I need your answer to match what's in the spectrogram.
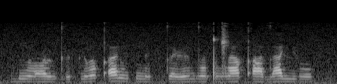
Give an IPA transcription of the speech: ʎ ũ˨˩ ʕ o˨˩ ɳ kʼ ʏ˨˩ ʈ ɳ õ˧˥˧ qʼ ə˧˥˧ ɾ ũ˨˩ k n ə̃˨˩ k t̪ ə˨˩ ɭ ə̃˧˥˧ d̪ ũ˨˩ tˤ ŋ͡ǁ a˧˥˧ qʼ a˨˩ d̪ a˧˥˧ lʲ o˨˩

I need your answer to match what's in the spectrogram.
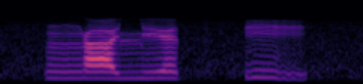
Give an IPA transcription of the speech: ŋ a lʲ ɛ t͡sʼ i

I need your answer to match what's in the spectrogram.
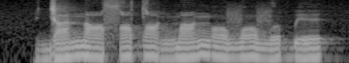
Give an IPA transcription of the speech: ɟ a˩˧ n ɑ˧˩ sˤ ʊ˨˥ dˤ ɑ˧˩ ŋ͡m ɑ˨˥ ŋ ɔ˧˩ v ɔ˧˩ v ʊ˩˧ ɓ ɪ˩˧

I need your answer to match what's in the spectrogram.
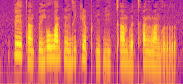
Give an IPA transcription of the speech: k͡p eː˦ t ã˨ k͡p ɪ˨ j o˦ w a˦ k͡p ĩ˨ d i˦ t͡ʃ ɛ˦ pʰ i˨ ɓ iː˨ kʼ ã˦ b ɛ˨ kʰ a˦ ŋ β ã˨ ɡ ʊ˨ r

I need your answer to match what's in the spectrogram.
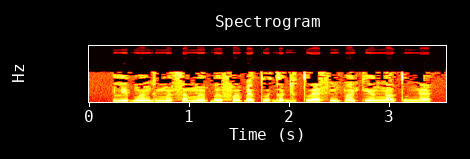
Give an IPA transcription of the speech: lʲ ɐ b ɐ̃ ɡ ʏ m ə̃ s ɐ m ə̃ ɓ ə f ɐ̃ ɓ æ tʷ æ ɡ ɐ ɡ i tʷ æ s ĩ p ã kʲ ɐ̃ ŋ a tʷ i ŋ æ

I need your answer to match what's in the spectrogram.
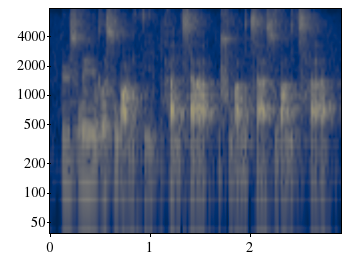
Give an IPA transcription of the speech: y˥˧ s w e˥˩ ɪ̯ ɻ ɤ˥ s w ɑ̰˨˩ ŋ t̪ i˧˥ pʰ a˥˩ n s ä˥ | ʂ w ɑ˧˥ ŋ t͡s ä̰˨˩ s w ɑ˥ ŋ t͡sʰ ä̰˨˩˦

